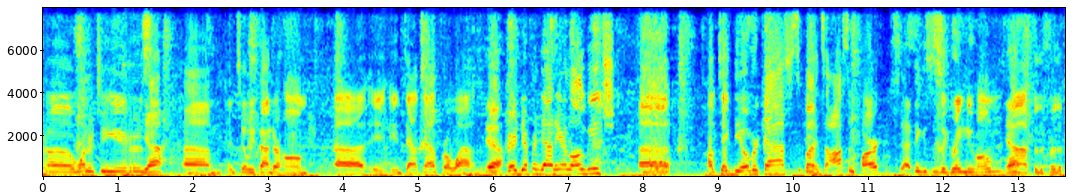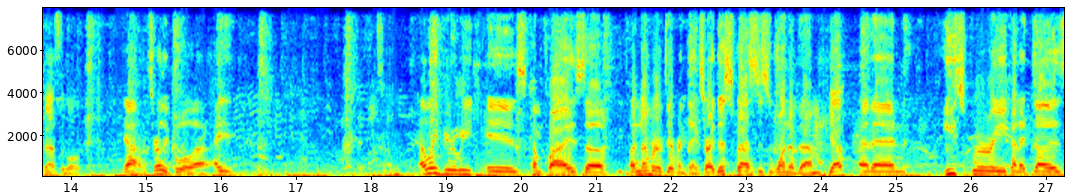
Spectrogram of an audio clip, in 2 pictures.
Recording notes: this LIVE episode of HopTalk, recorded at the buzzing LA Beer Week kickoff festival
